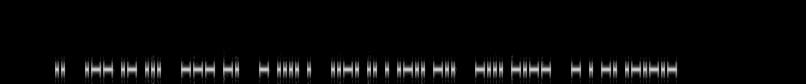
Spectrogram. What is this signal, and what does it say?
Morse code, heard as a keyed tone, about 40 wpm, 700 Hz. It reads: I WAS ON THE FIELD BY TEN.
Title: Sentences from Top 1000 Words - Review Part 2 - 40wpm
